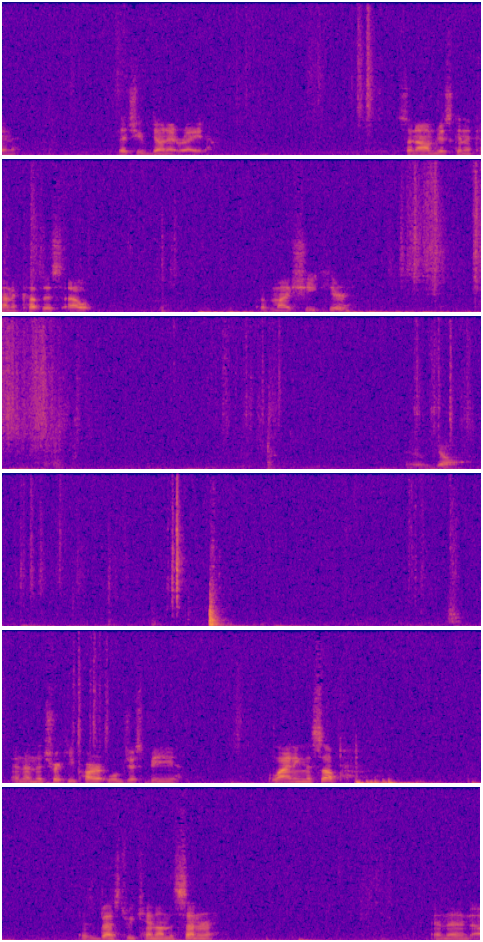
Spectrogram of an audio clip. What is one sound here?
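Foil crinkles as hands fold and press it.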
